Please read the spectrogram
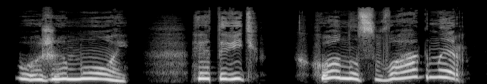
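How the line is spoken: Breathless exhale. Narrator (Russian): выдохнул Брайан

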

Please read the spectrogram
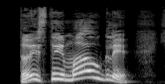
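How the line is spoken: Giggle from crowd. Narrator (Russian): хихикнул кто-то из толпы

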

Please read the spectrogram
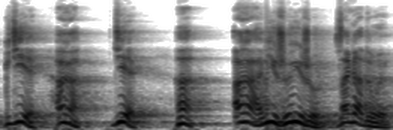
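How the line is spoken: Emotional shout. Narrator (Russian): эмоционально крикнул Сергей

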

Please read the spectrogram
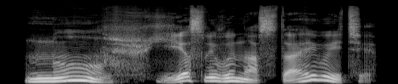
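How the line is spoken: Doubtful drawl. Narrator (Russian): с сомнением протянул Илюшин

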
